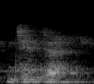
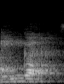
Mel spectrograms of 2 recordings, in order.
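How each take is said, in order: First: The word begins with a j sound. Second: The word begins with a hard g sound. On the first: The speaker calls it right. "इसे बोलेंगे आप जिंजर" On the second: The speaker calls it wrong. "क्या गिंगर, गिंगर का use करते हैं? नहीं"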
